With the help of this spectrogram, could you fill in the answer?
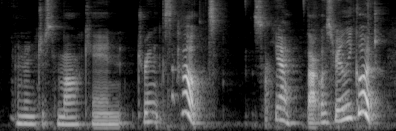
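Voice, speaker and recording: A medium-pitched woman's voice with an English accent. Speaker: planner vlogger. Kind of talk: casual tutorial chat. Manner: hesitant, lots of fillers.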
